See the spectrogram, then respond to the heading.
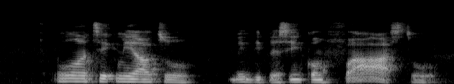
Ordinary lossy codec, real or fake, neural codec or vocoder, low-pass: none; fake; codec, 16 kHz, 4 kbps, FunCodec, trained on Chinese and English, 50 frames a second; 7.2 kHz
